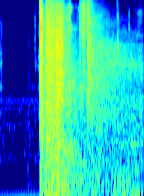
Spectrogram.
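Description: Gunfire from the Modern Warfare alpha multiplayer, a sudden loud burst of overlapping shots that starts mid-clip and keeps rattling as a dense, sustained volley with no talk.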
